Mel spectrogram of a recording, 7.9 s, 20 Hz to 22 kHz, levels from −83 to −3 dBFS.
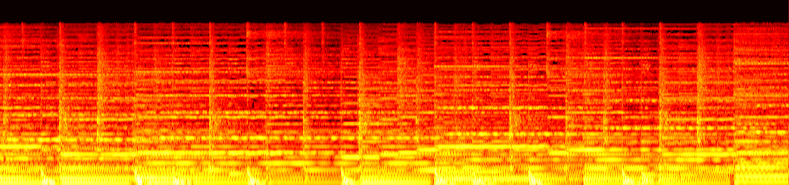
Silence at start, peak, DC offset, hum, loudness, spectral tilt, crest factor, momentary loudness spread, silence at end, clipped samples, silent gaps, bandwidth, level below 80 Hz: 0 s; 0 dBFS; under 0.1%; none; -17 LUFS; -5 dB/octave; 16 dB; 4 LU; 0 s; under 0.1%; none; 14 kHz; -22 dBFS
